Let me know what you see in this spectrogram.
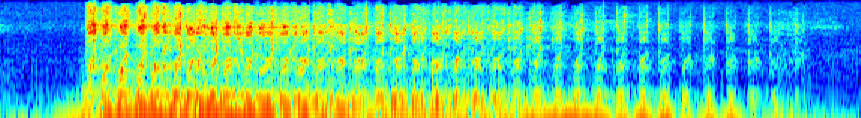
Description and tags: This is the sound of a monster that hides in the closet and eats kids. It is actually my voice with the speed reduced to half.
